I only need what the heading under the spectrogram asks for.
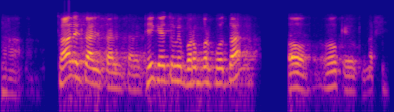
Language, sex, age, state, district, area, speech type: Marathi, male, 60+, Maharashtra, Ahmednagar, urban, conversation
